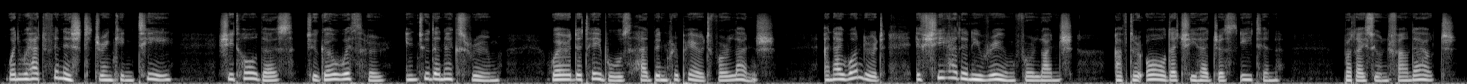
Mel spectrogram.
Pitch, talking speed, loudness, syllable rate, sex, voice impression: 210 Hz, 190 wpm, -17 LUFS, 5.2 syllables/s, female, very feminine, slightly adult-like, slightly cute, slightly calm, friendly, slightly kind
